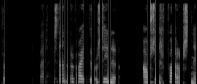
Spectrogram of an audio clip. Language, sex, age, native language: Icelandic, female, 13, Icelandic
